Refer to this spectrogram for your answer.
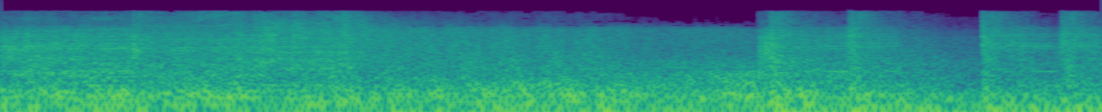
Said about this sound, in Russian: И понравилось то, что артиллерия наша мочуганит полный рост. И реактивная, и ствольная.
